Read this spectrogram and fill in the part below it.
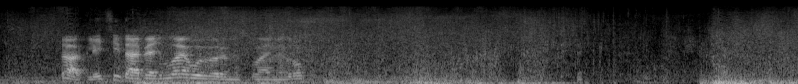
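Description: Game battle sound effects of weapons firing and explosions play.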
